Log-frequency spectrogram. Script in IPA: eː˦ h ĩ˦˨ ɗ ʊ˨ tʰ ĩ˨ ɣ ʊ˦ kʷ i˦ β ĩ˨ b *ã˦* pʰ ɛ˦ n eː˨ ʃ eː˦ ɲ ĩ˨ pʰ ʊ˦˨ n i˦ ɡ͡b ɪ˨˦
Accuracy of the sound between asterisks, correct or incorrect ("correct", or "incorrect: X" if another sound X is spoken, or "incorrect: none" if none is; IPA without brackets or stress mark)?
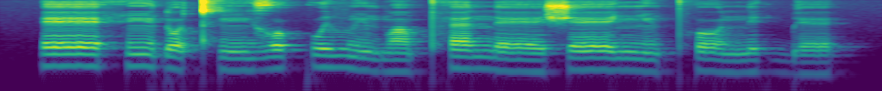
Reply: incorrect: ã˨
